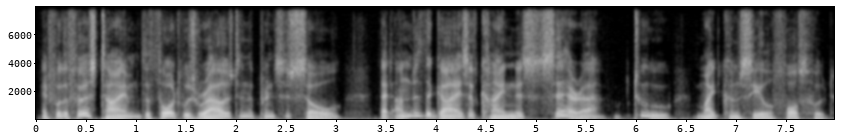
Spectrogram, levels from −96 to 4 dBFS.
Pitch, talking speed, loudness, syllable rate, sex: 125 Hz, 180 wpm, -17 LUFS, 4.7 syllables/s, male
